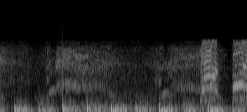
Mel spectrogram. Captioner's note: screaming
